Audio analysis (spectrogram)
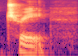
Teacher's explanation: you can just use the aspirated T tree so making sure that there's release of air before your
